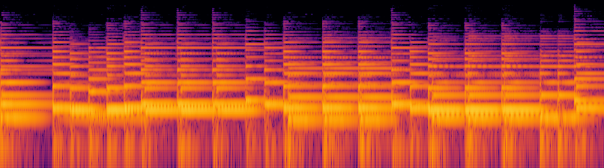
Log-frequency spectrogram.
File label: atirei o pau ao gato, piano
